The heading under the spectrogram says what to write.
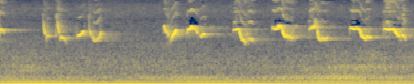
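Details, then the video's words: Bird singing: short repeated chirps that drop sharply in pitch, given in clusters of two or three, over a steady low mechanical hum. "Bird singing"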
